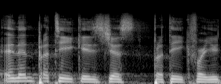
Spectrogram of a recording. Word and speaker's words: Prateek: to pronouncing it the way it should be pronounced. Hell yeah. All right. Kudos. Dhaval. Kinda. All right. And then Prateek is just Prateek for you two.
